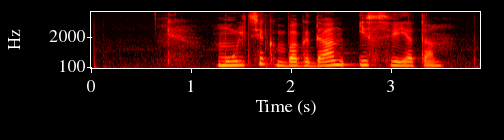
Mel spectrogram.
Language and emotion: Russian, neutral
